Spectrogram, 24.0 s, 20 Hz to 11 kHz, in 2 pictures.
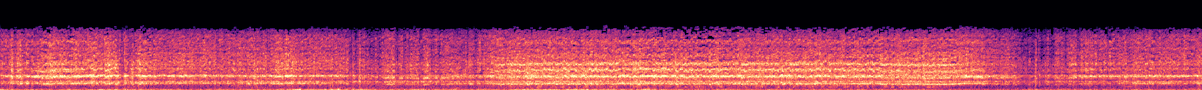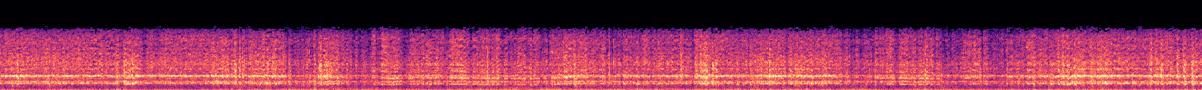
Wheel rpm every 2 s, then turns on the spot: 230, 230, 210, 190, 190, 220, 230, 230, 220, 230, 230, 230.
none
